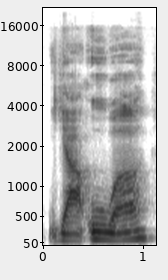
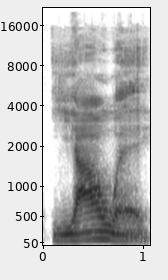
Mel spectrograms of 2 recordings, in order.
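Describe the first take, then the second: First: An 'oo' vowel is heard in the middle. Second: No 'oo' vowel is heard in the middle. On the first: The speaker calls it right. "that oo sound in Yah's name" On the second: The speaker calls it wrong. "that's not the correct way to say it"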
